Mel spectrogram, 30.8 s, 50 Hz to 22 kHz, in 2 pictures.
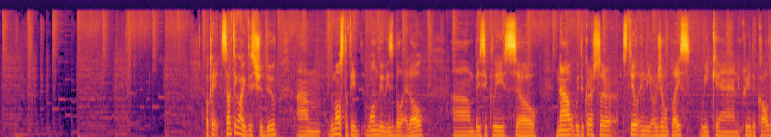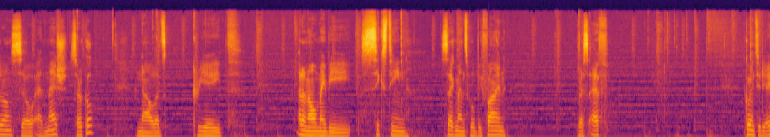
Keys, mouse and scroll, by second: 0.3 r, 0.6 g, 1.1 middle click, 1.6 r, 1.9 g, 2.6-4.0 middle drag, 4.0-6.5 scroll down 1, 6.5-7.3 middle drag, 7.3-7.9 scroll down 1, 7.9 scroll down 1, 9.6-16.9 shift+middle drag, 23.4 click, 24.6 Tab, 26.9 f, 28.3 Tab, 28.8 ctrl+z, 29.1 ctrl+z, 29.5 ctrl+z, 30.3 Tab.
